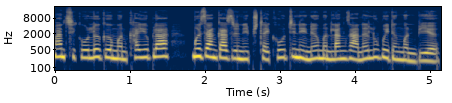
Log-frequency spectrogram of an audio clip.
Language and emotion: Bodo, neutral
